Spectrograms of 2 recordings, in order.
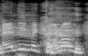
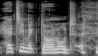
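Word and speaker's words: Hettie MacDonald: That's Irish. – That's Irish. Hetty. Hetty McDonald. – Hetty McDonald.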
